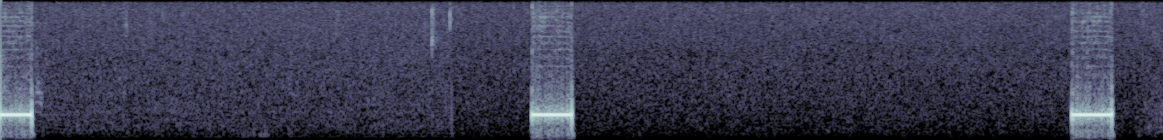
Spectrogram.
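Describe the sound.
A telephone busy tone after a dropped call: three short, identical mid-pitched beeps spaced about five seconds apart, with near silence between them.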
